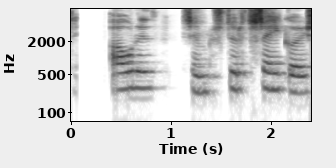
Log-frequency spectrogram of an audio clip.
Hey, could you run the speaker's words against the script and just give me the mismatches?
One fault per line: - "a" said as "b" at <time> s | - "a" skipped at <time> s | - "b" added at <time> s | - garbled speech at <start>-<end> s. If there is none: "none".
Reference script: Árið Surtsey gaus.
- "sem" added at 1.1 s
